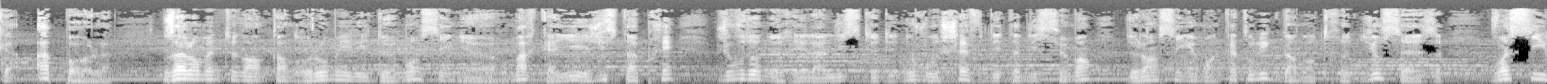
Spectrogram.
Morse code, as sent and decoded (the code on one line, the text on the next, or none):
none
